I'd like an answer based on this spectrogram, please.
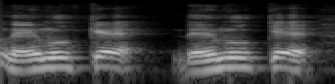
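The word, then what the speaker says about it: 眠気: 발음은 네무깨입니다. 특히 조심할 거 네무깨.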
